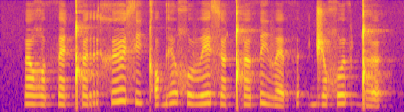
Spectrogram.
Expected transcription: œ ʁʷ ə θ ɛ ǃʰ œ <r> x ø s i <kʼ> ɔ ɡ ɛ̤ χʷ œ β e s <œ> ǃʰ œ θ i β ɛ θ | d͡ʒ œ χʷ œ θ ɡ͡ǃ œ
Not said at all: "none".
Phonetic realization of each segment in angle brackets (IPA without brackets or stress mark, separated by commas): r, kʼ, œ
